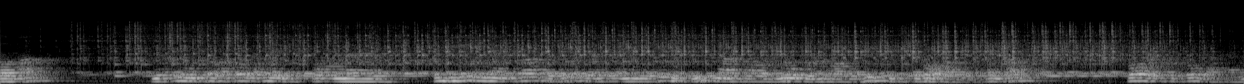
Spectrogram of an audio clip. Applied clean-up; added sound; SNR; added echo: none; Wind chime; 7 dB; reverberation time 1.0 s.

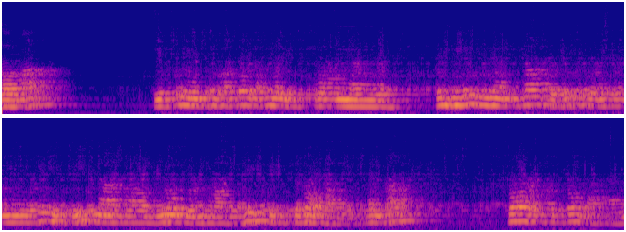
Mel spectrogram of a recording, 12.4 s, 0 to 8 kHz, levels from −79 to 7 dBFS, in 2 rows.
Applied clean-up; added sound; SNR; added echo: neural separator model SepFormer DNS4.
